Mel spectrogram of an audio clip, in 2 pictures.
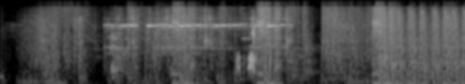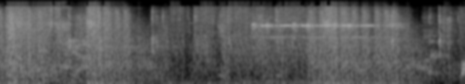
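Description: Gunfire in a shooting video game comes in dense, rapid volleys that carry on through most of the stretch, with brief pauses and a high electronic tone, and occasional voices underneath.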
